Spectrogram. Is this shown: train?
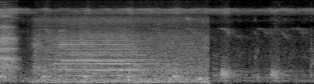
yes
